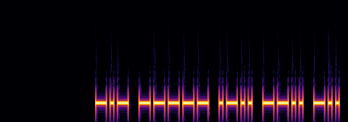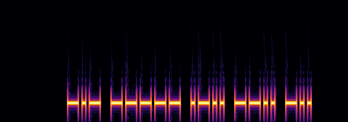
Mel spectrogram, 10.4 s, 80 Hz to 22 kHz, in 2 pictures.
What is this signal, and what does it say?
Morse code, heard as a keyed tone, about 22 wpm, 700 Hz. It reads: K0LZD K0LZD
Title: USA Call Signs - 5 Characters - Repeated 3x - 22wpm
